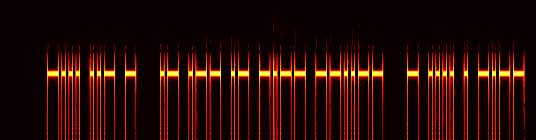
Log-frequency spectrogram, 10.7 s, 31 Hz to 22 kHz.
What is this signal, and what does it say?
Morse code, heard as a keyed tone, about 17 wpm, 700 Hz. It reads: BUT AWAY, THEY
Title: Sentences from Top 1400 Words 17wpm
